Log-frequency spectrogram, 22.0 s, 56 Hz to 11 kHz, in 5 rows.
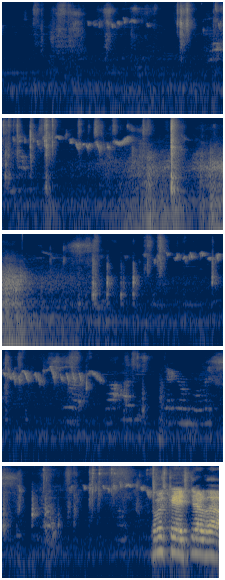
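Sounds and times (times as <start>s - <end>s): birds chirping: 1.3s - 8.5s, 9.2s - 22.0s
rushing noise: 7.0s - 10.2s.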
